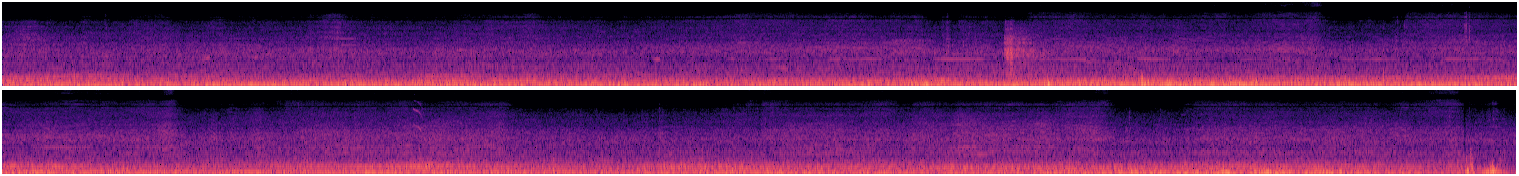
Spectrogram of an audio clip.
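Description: A steady low engine rumble throughout, with a faint repeated beeping from about ten to sixteen seconds in.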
